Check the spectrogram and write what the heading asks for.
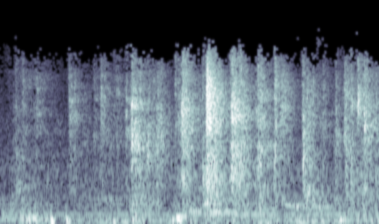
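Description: A crowd attempts one-handed clapping using only their non-dominant hand, the other held behind their backs, producing faint, scattered, irregular taps and slaps that overlap unevenly, with no steady rhythm and no talking.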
